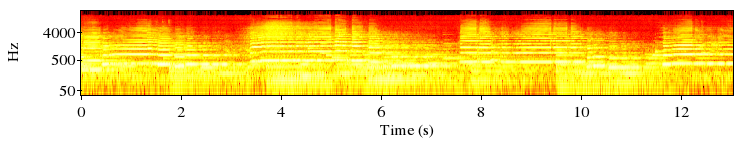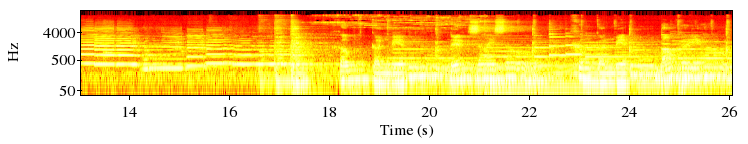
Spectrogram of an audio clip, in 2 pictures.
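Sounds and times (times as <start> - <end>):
saxophone melody: 0.0 - 26.0
soft sustained accompaniment: 16.7 - 23.1.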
